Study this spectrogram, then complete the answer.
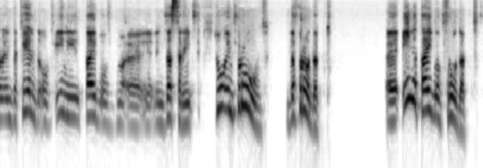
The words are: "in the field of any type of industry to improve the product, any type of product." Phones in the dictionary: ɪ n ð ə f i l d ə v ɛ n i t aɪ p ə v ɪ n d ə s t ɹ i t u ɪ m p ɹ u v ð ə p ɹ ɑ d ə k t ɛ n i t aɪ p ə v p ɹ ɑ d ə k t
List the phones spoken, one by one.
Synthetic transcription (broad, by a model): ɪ n ð ə f i l d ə v ɛ n i t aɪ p ə v ɪ n d ə s t ɹ i t u ɪ m p ɹ u v ð ə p ɹ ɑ d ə k t ɛ n i t aɪ p ə v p ɹ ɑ d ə k t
